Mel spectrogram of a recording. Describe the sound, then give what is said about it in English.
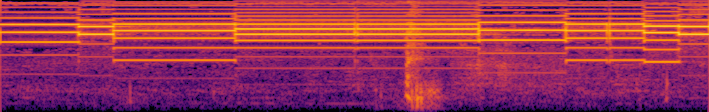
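An egg boiler plays its electronic signal melody for hard-boiled eggs, a steady run of bright, high beeping notes stepping up and down, with a brief clattering knock midway through. “And then here's a hard-boiled egg.”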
